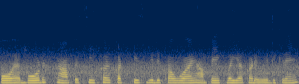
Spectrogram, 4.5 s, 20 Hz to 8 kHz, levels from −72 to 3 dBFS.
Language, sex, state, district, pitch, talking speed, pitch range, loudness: Hindi, female, Chhattisgarh, Rajnandgaon, 200 Hz, 280 wpm, 195-205 Hz, -17 LUFS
